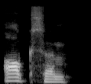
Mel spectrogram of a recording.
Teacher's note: in British English, as you know, we don't pronounce R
